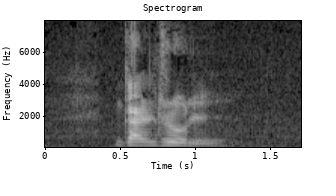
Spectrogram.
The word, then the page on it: gal ruul: TdVZ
